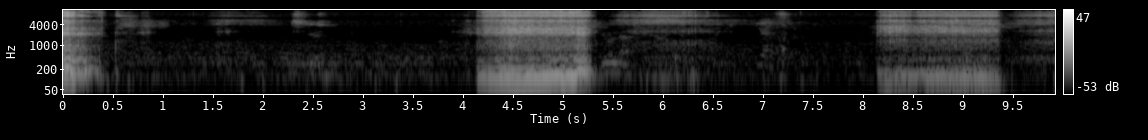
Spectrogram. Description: My snoring black lab. He is sleeping on the couch.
